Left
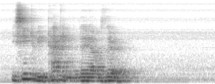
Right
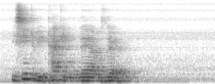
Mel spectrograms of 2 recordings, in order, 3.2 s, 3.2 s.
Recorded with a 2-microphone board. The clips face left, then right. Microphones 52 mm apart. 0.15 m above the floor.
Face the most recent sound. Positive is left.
turn(degrees=-20)  # may be behind; listen again after turning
